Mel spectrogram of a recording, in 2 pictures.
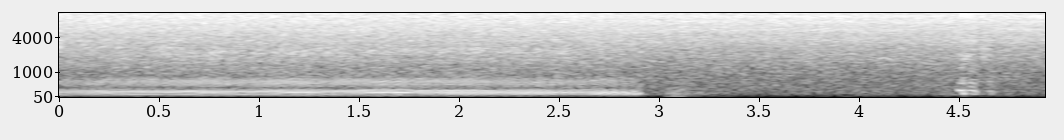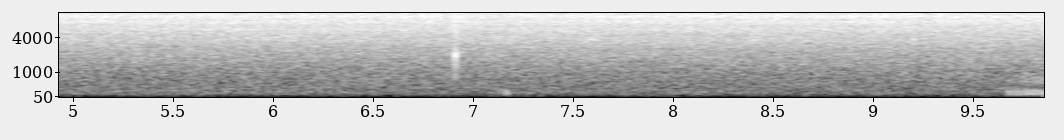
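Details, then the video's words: Cat purring and snoring in its sleep: a steady, low, buzzing rumble for about three seconds that stops abruptly, followed by near-quiet with a couple of soft clicks. "Snoring and purring cat"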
